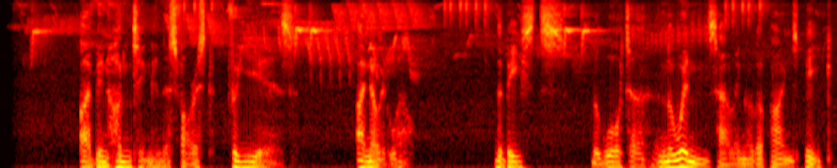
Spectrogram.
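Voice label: voiceover narrative character hunter, British character voice over; character voices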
